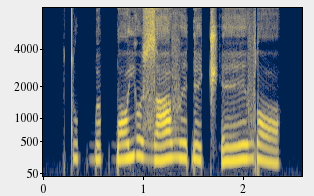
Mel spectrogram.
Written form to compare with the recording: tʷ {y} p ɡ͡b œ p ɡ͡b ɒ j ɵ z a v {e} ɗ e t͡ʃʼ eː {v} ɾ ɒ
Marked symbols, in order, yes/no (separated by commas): no, yes, yes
